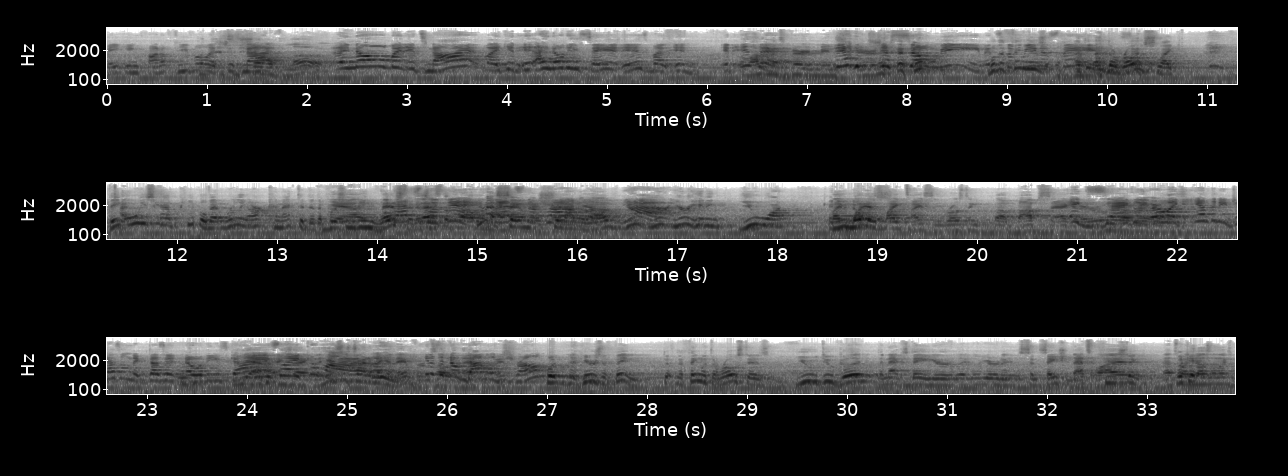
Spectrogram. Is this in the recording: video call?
no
